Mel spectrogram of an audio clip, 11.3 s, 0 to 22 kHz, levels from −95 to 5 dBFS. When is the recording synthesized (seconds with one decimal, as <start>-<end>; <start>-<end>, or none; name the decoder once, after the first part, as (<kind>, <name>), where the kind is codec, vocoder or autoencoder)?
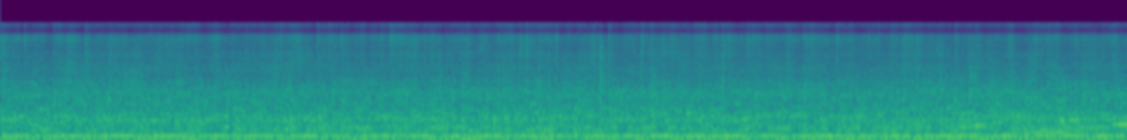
0.0-11.3 (autoencoder, DAC-VAE)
